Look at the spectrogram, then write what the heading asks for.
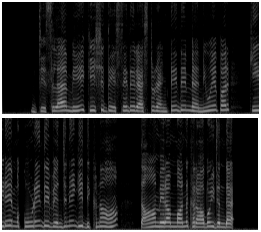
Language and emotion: Dogri, disgusted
